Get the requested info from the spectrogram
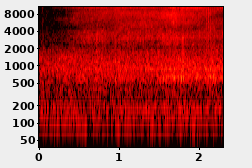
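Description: Faint, steady sizzling of flour-dredged chicken thighs frying in hot oil in a cast-iron pot, growing slightly louder as the pieces go in.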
